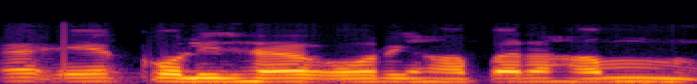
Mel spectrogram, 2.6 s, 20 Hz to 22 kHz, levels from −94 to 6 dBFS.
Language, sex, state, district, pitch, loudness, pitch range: Hindi, male, Uttar Pradesh, Muzaffarnagar, 160 Hz, -12 LUFS, 155-165 Hz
